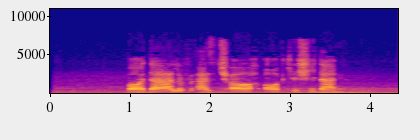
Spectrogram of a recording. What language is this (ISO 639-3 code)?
fas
